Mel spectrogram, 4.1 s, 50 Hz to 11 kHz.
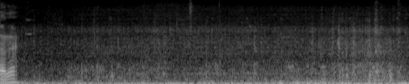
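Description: Low, steady engine rumble of a Suzuki Vitara 4x4 pulling itself up out of a ditch onto a dirt track.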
